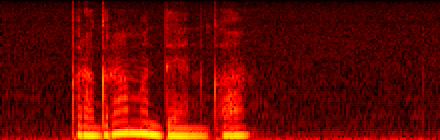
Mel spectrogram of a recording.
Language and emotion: Russian, neutral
